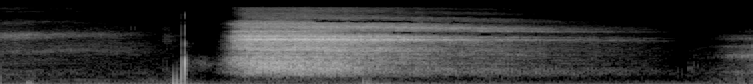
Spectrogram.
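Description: Slow, deep breathing during a relaxation exercise: one long, breathy exhale swells and then gradually fades. A soft click comes just before it, and a faint new breath begins at the very end.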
